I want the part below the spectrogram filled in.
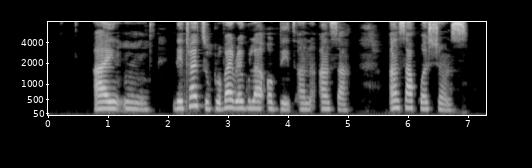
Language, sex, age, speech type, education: Nigerian Pidgin, female, 15-29, spontaneous, tertiary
